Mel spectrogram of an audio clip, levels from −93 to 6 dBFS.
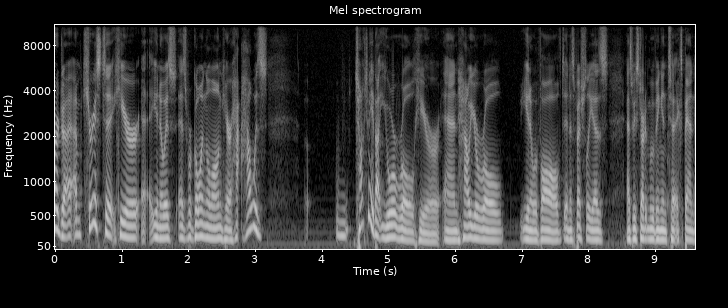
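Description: Throughout the speech runs about 1.38 times too fast and roughly 5.6 semitones high, which fits 16 kHz audio played back at 22 kHz: a wrong sample rate. Unlike a pitch shift or time-stretch, tempo and pitch rise together in lockstep, giving a hurried, chipmunk-like sound.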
